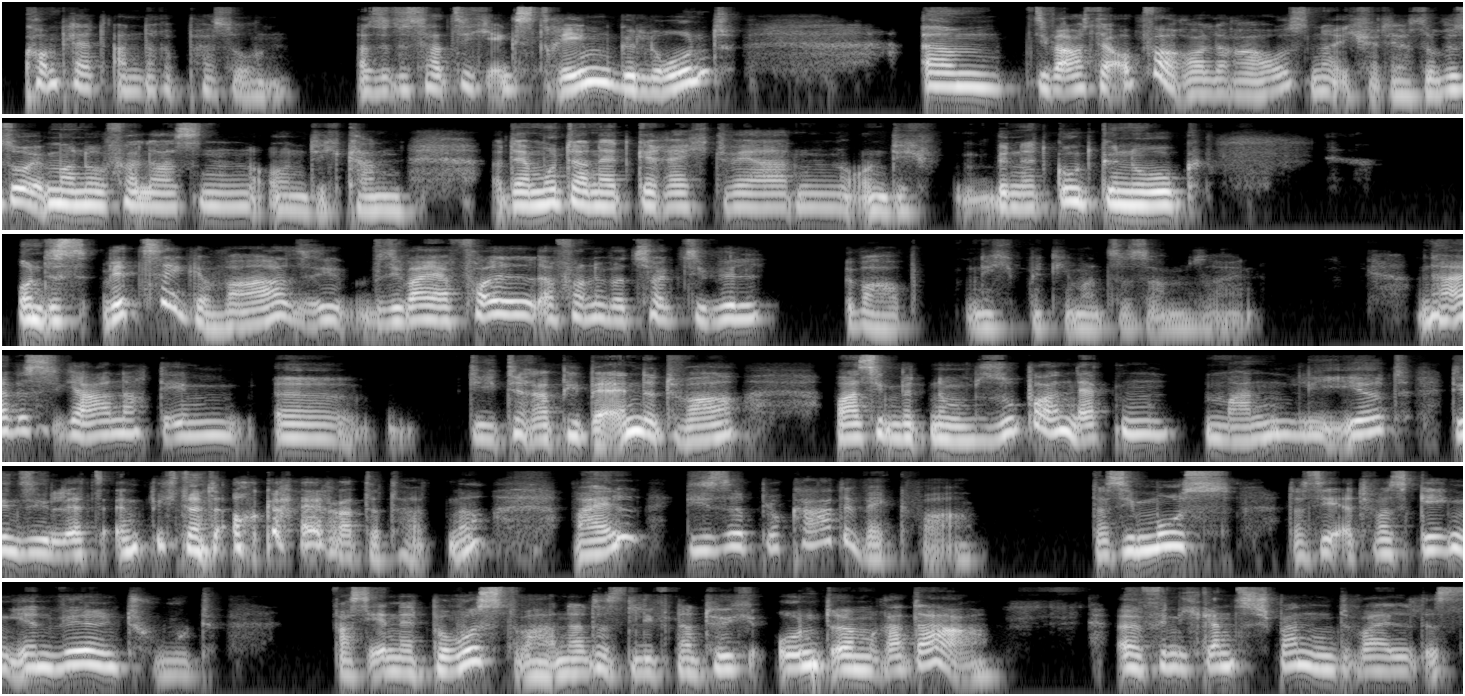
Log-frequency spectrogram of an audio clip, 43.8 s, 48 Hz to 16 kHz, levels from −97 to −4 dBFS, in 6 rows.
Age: 50-69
